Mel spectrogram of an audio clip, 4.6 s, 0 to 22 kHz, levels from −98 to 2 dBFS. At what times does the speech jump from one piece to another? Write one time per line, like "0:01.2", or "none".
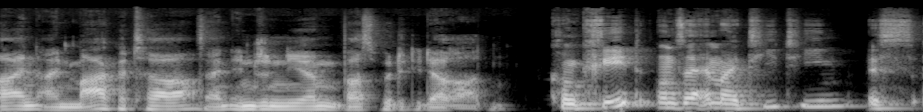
0:01.0
0:02.7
